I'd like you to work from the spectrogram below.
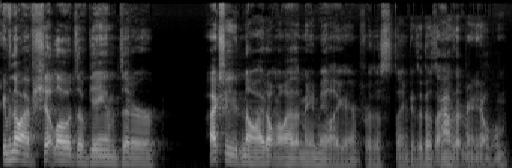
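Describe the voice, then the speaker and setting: Fast and animated, a lowish, darkish-toned man vents to camera in a rambling, confessional vlog. He sounds upset and dejected, swearing often and frustrated with himself.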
